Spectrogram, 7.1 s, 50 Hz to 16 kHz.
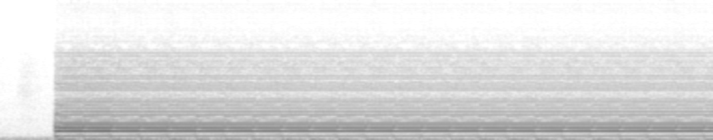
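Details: Siemens MAGNETOM Lumina 3 T MRI scanner during an abdominal diffusion-weighted sequence: a loud, steady buzzing tone that starts abruptly and holds.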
